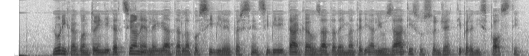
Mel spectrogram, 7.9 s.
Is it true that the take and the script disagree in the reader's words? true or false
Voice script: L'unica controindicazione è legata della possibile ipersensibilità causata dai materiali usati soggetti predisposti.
true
